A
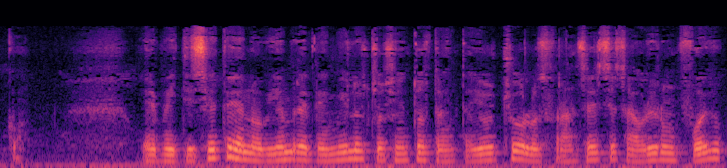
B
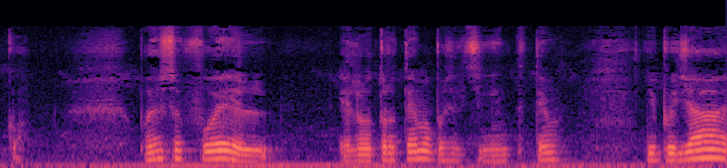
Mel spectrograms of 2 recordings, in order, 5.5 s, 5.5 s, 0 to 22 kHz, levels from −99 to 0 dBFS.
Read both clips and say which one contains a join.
A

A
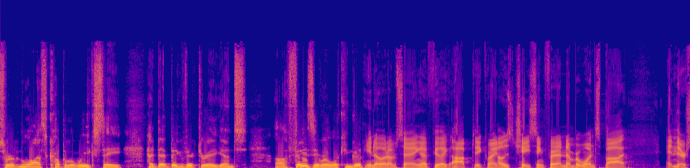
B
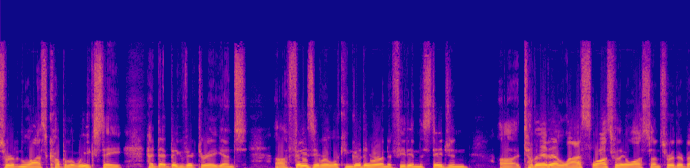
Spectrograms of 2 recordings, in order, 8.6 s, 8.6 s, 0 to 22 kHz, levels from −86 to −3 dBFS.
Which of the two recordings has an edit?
A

